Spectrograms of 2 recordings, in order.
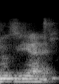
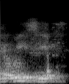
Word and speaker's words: Louisiana: Now that's how they say it in Louisiana. They don't say Louisiana, it's Louisiana, at least down where my folks are from.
